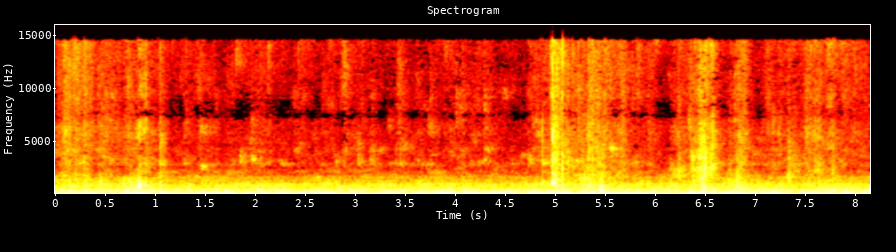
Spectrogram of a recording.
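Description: Faint handling of a picture book's paper pages, with a few soft rustles about a second in and again around five and six and a half seconds, over a low steady room hum.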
